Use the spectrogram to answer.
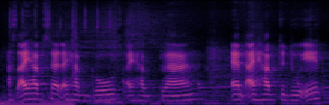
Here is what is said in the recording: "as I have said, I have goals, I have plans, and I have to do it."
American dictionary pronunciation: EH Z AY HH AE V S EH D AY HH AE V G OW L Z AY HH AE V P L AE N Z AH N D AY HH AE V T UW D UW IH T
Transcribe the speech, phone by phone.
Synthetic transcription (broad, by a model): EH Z AY HH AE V S EH D AY HH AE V G OW L S AY HH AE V P L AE N AH N D AY HH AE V T UW D UW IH T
